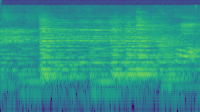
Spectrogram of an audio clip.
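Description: Musical-theatre duet singing with piano accompaniment: held sung notes changing every half second or so.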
